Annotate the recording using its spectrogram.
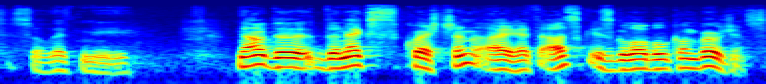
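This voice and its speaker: Very slow and medium in pitch, a man speaks with a dark, mellow tone. His loudness swings widely. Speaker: professor. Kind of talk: lecture. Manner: halting.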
